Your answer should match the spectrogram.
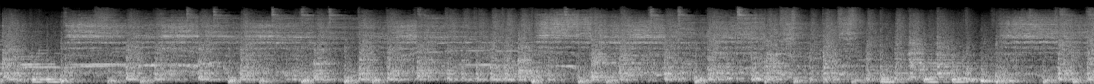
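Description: Drum kit played in a live drum break: rapid snare and bass-drum hits under a continuous cymbal wash, with the bass and guitar mostly dropped out after the first second or two.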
